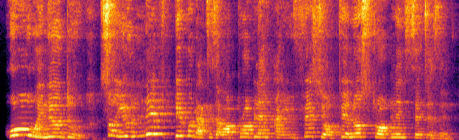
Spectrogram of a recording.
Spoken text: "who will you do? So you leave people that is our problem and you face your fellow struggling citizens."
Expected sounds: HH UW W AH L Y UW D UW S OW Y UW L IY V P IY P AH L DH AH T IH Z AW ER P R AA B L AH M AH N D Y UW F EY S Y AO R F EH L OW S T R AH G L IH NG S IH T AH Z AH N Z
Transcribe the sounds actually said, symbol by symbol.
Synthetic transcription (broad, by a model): HH UW W AH L Y UW D UW S OW Y UW L IY V P IY P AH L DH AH T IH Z AW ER P R AA B L AH M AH N Y UW F EY S Y AO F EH N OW S T R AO G L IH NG S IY T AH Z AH N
